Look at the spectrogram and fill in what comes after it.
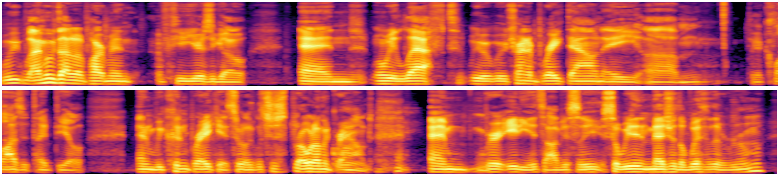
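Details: Adult male speaker; normal speech.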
